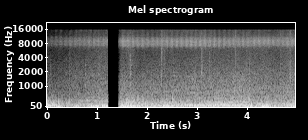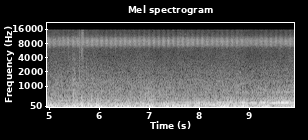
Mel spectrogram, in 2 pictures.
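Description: Wind rumbling on the microphone, with a steady high-pitched buzz of insects over it. The sound cuts out completely for a moment about a second in.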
